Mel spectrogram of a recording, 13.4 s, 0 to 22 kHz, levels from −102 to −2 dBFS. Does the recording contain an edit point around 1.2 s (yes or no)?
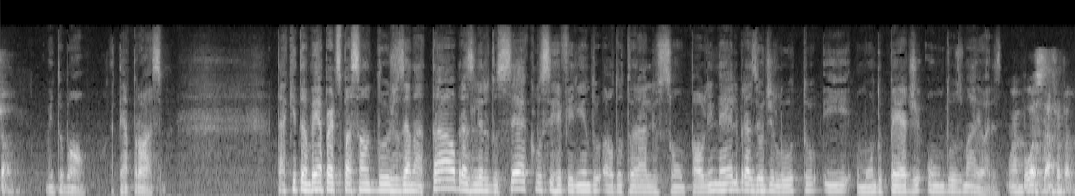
no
